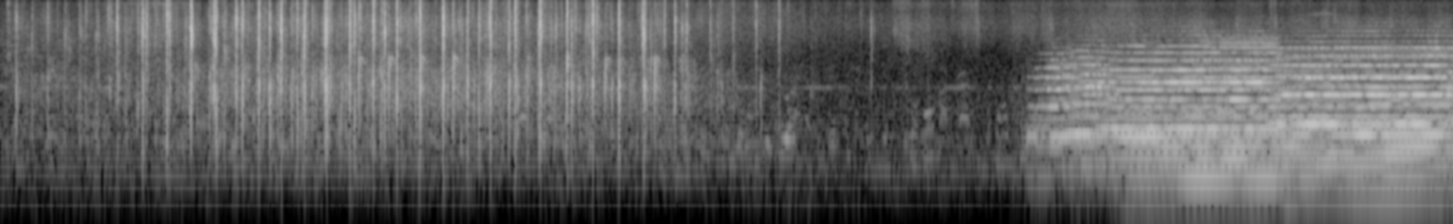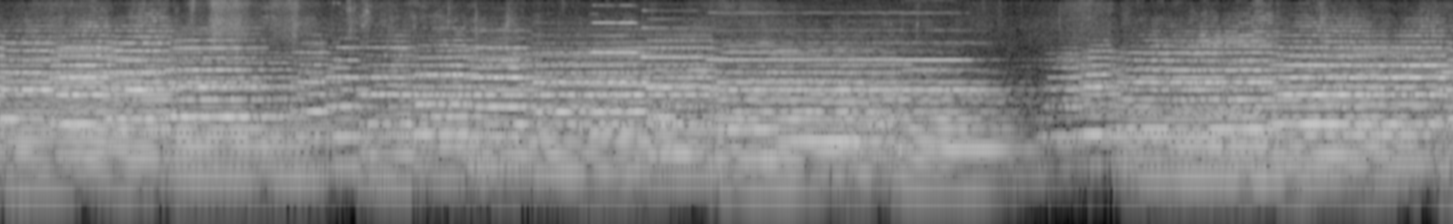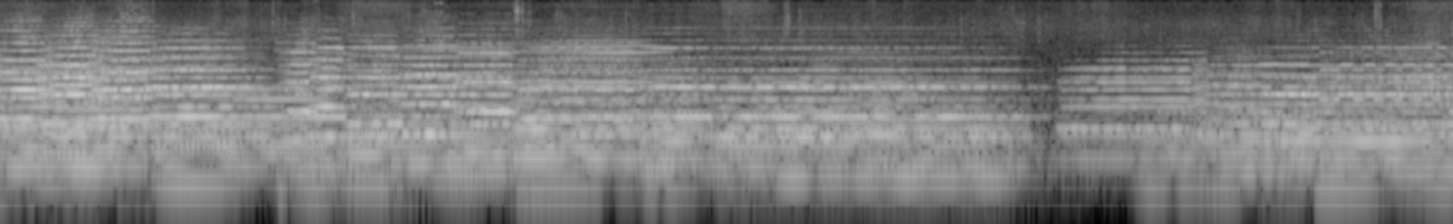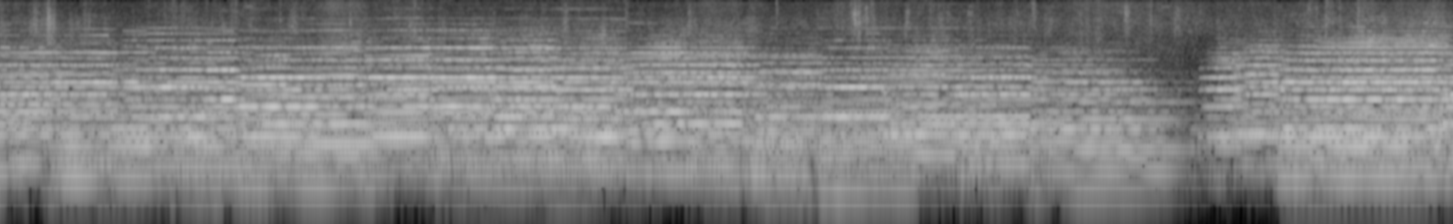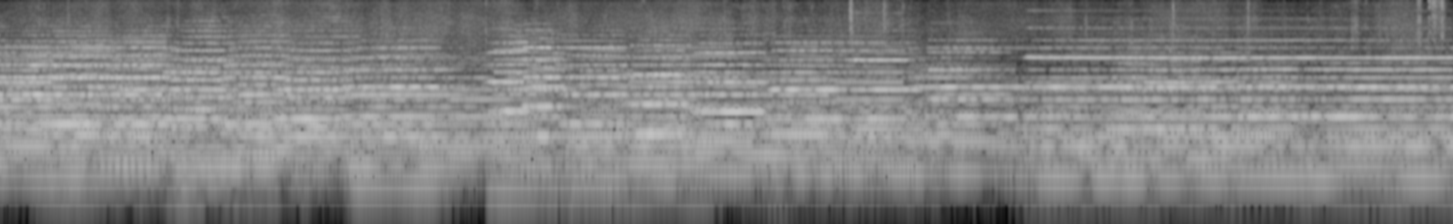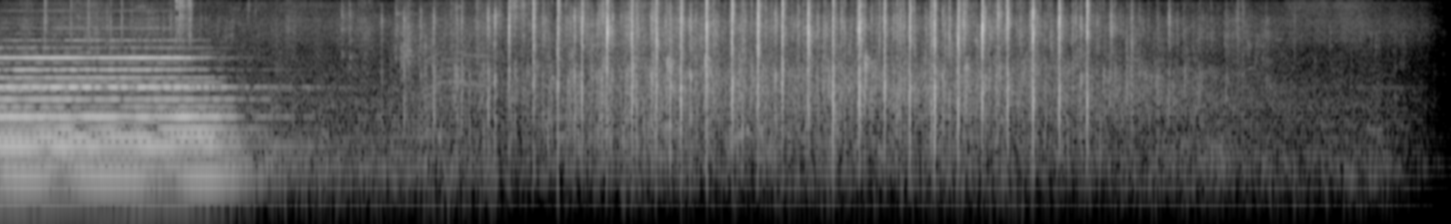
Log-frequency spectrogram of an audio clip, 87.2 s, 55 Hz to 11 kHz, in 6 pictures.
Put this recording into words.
A marching band accompanies the changing of the Royal guard at Amalienborg palace in Copenhagen. Tascam DR-100 with built in uni mics.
